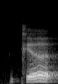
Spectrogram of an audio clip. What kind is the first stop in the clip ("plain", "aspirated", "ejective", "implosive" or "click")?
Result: plain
